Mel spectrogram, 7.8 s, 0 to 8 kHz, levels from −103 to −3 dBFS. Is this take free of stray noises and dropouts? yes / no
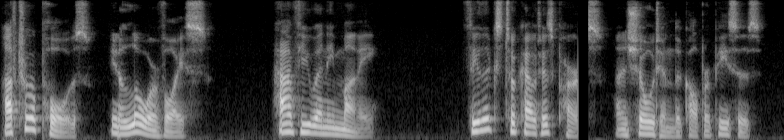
no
